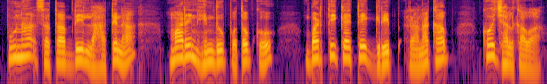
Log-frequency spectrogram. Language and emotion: Santali, neutral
